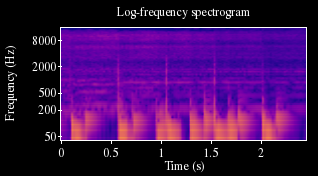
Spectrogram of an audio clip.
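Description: Deep tech house music from a DJ mix: a heavy four-on-the-floor kick drum at about two beats a second under a held bass note and sustained synth tones.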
